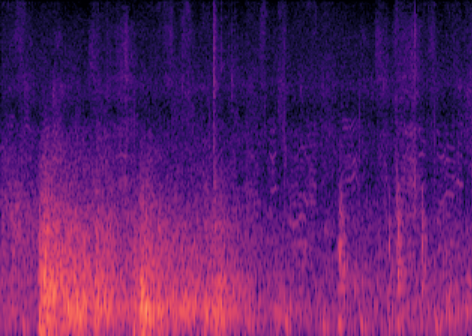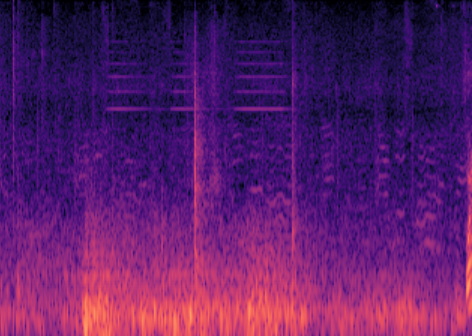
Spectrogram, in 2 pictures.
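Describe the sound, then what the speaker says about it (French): Thunderstorm with heavy rain: a constant wash of rainfall with low, rolling rumbles of thunder swelling and fading, plus occasional sharper cracks and gusty wind noise. "vous allez même entendre l'orage"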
